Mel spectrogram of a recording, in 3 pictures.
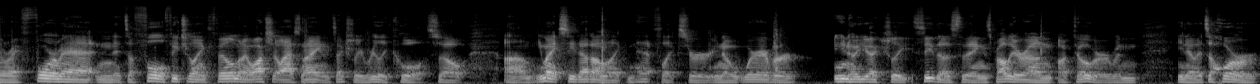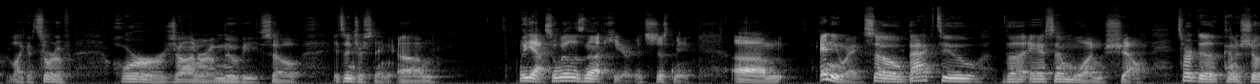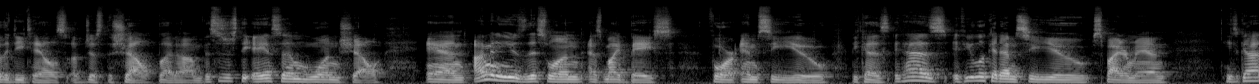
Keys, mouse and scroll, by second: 37.0 click.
